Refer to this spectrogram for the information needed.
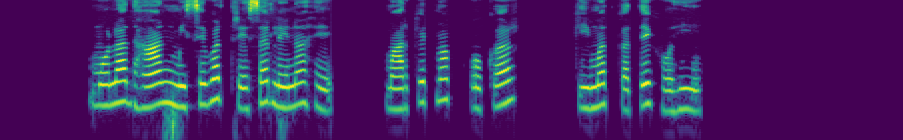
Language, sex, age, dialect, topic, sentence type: Chhattisgarhi, female, 46-50, Northern/Bhandar, agriculture, question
